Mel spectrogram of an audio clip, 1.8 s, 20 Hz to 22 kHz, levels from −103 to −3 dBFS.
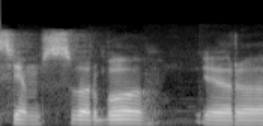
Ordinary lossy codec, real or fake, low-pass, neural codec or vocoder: AAC, 64 kbps; fake; 9.9 kHz; autoencoder, 48 kHz, 128 numbers a frame, DAC-VAE, trained on Japanese speech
